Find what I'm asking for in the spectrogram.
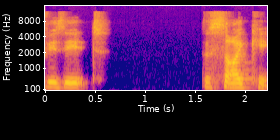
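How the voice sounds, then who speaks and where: Speaking at a fairly slow pace, a woman talks with a British accent. Her pitch is medium, and the background is quiet. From England. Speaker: mystery author. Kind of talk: author talk.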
